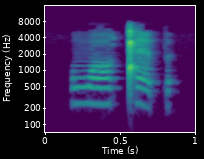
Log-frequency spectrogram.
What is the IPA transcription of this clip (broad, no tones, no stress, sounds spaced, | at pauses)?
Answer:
β ɔ ǃ ɛ p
